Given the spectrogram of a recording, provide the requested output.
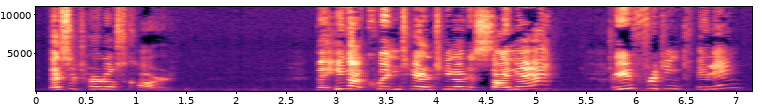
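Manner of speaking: can't believe what's in your hands; astonished excitement. Real, not acted. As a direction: voice climbing in real disbelief. Opening a signed card, astonished.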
